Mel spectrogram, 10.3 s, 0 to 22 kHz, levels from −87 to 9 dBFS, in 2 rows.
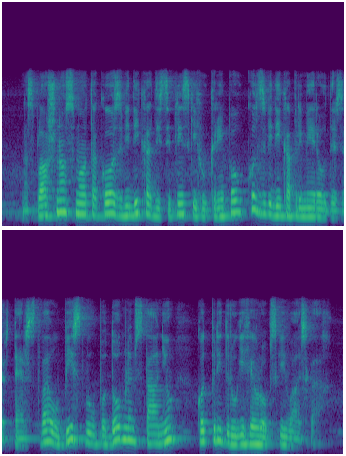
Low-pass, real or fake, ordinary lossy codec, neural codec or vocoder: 7.2 kHz; real; none; none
